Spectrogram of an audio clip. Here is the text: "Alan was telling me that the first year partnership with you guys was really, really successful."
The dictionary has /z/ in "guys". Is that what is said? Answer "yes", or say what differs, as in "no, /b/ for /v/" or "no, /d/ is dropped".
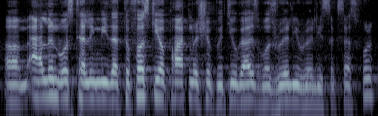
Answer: yes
